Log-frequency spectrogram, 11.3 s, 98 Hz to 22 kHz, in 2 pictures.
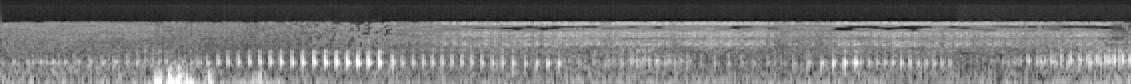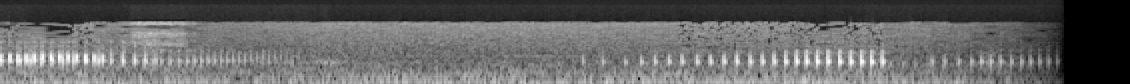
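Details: Several male frogs calling during spawning on 7 March, with a pair in amplexus: repeated low rattling croaks in swelling overlapping bursts, a brief low thump near the start.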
